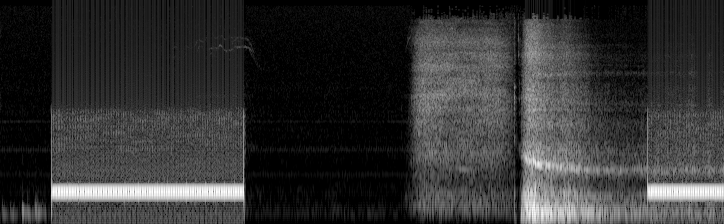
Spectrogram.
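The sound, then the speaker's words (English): A steady, mid-pitched ringback tone purrs for about two seconds, pauses, then sounds again, as on an outgoing phone call. Soft rustling and a loud breathy burst fill the gap between rings. “All right, we're calling him.”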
